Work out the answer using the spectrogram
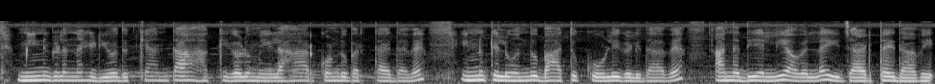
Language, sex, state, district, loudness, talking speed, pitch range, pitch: Kannada, female, Karnataka, Bellary, -15 LUFS, 110 wpm, 170-190 Hz, 175 Hz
